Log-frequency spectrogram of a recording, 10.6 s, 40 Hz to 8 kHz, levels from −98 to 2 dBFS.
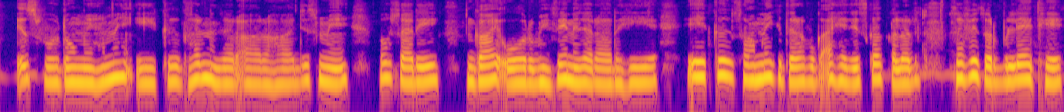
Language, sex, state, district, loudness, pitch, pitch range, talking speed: Hindi, male, Bihar, Gaya, -15 LUFS, 170 Hz, 160-195 Hz, 180 wpm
